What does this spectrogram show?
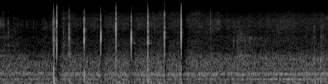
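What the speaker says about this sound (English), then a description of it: "I'm going to knock these bees off just to make things a bit easier" Honey bees on a hive frame during a swarm-prevention inspection hum steadily, with a quick run of about eight sharp knocks or taps close by as the bees are shaken off, then buzzing continues alone.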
